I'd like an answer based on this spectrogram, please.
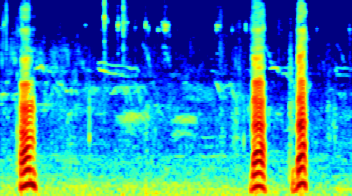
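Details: Street dogs kept together with a pup, calling in a quiet outdoor setting: one short harmonic bark, then a quick pair of similar barks a little over two seconds later, with faint background murmur between.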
